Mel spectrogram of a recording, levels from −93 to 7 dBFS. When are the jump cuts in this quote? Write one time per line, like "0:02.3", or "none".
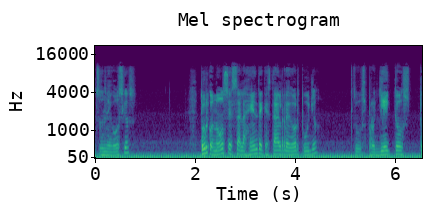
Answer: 0:02.2
0:05.1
